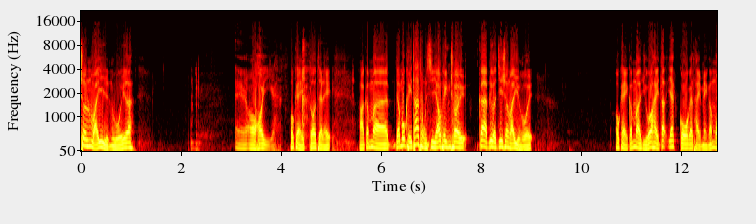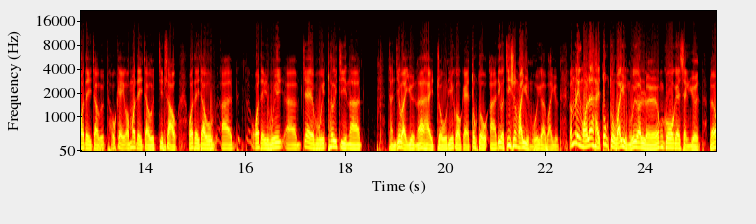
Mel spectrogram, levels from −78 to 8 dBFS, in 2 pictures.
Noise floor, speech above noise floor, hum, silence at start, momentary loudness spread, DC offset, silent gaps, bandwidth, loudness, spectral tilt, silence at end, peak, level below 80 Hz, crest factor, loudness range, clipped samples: -63 dBFS; 53 dB; none; 0 s; 8 LU; under 0.1%; none; 11 kHz; -10 LUFS; -8 dB/octave; 0 s; 0 dBFS; -30 dBFS; 10 dB; 5 LU; 0.2%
